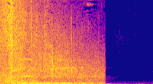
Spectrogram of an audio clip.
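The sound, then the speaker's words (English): A loud shotgun blast fired at a police officer booms out as one heavy, rumbling burst that roars for about a second, then cuts off sharply into quiet. “The hooded orc steps out and blasts him with a shotgun.”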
